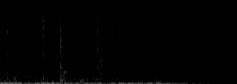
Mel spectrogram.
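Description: Plastic shrink wrap crinkling as a cardboard trading-card box is unwrapped and handled, with a few light crackles in the first second before it fades.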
